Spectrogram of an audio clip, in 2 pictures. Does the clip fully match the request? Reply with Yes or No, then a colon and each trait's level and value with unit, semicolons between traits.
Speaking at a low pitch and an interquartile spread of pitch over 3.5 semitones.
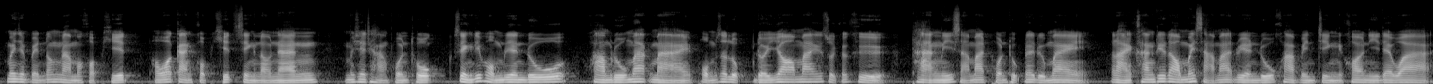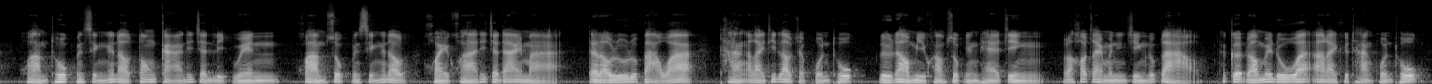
No: low, 105 Hz; average, 2.8 semitones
